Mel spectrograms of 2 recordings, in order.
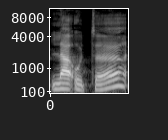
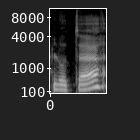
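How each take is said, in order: First: The article keeps its full vowel before hauteur. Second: The article loses its vowel and joins the word. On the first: The speaker calls it right. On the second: The speaker calls it wrong.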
